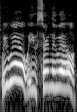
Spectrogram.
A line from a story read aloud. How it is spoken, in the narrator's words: cried the determined travelers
